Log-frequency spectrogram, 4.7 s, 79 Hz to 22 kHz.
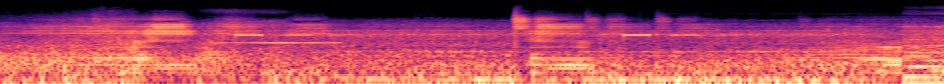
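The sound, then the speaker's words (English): A loud, steady roar of several Porsche race cars starting their flat-six engines at Sebring before the second race of the Porsche GT3 Cup Challenge USA by Yokohama, a dense mechanical drone with brief surges and revs layered on top, no voices. “Drivers, start those flat six engines, we're about to go racing.”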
